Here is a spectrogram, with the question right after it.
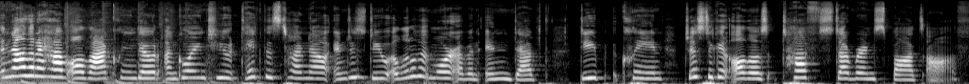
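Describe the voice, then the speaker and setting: A woman's raised, projected voice, high-pitched with a bright, sharp tone, at a moderate pace with ordinary pitch variation and hardly any pauses. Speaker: cleaning video creator. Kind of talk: tutorial. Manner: slightly slurred.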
